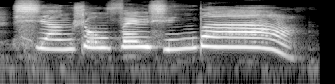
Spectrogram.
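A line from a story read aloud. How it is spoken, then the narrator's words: Loud shout. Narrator (Chinese): 小飞鱼回过头，大喊道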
